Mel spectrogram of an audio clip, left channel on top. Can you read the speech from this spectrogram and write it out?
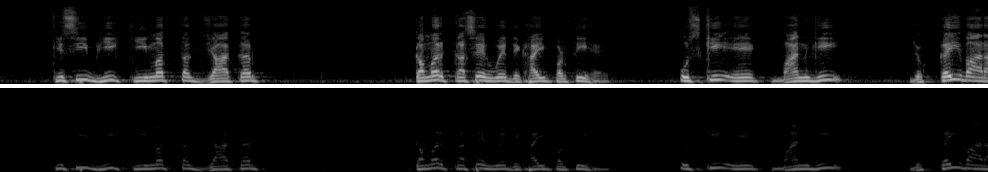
किसी भी कीमत तक जाकर कमर कसे हुए दिखाई पड़ती है, उसकी एक वानगी जो कई बार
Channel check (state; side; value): quieter; right; 21.3 dB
